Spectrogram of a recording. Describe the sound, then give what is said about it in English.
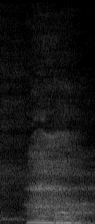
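A single deep breath, drawn in and let out as a long, voiced, sigh-like exhale lasting about a second and a half, taken during a guided breathing pause. “But let's take a deep breath of karma.”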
